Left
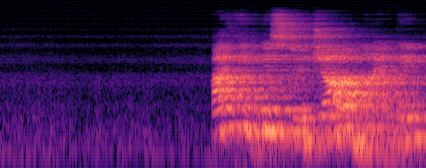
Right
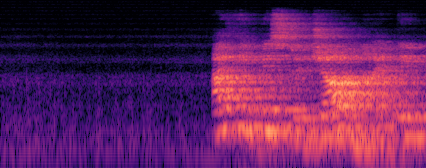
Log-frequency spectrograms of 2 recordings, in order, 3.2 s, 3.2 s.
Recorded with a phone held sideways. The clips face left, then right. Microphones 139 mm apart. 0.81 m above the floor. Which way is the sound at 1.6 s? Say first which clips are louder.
Left 1 dB; 30° left (ahead or behind).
